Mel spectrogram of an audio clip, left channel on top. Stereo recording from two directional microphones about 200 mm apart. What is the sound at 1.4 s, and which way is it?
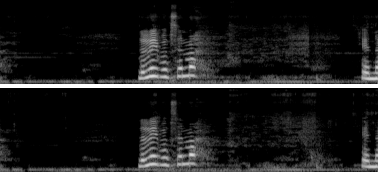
Speech, 10° left (ahead or behind).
